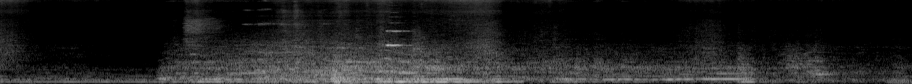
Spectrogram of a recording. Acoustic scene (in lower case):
elevator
